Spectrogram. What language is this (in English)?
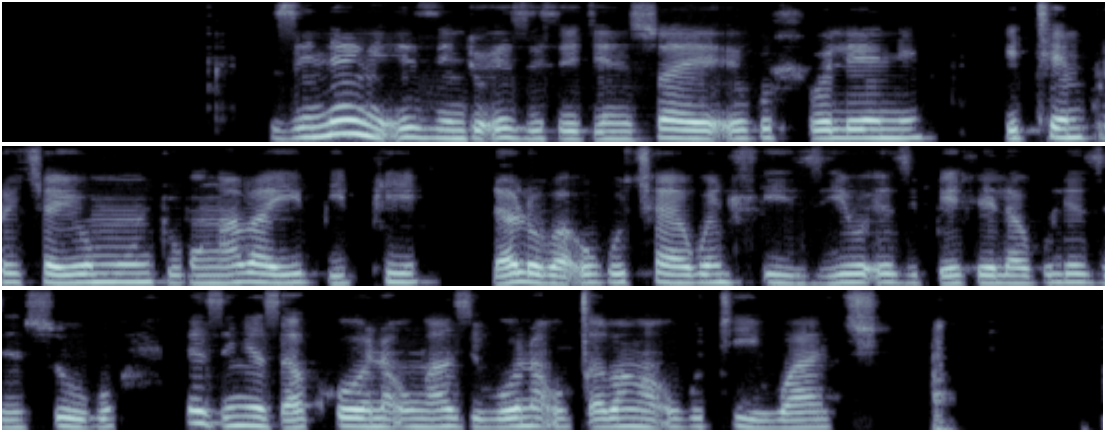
North Ndebele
